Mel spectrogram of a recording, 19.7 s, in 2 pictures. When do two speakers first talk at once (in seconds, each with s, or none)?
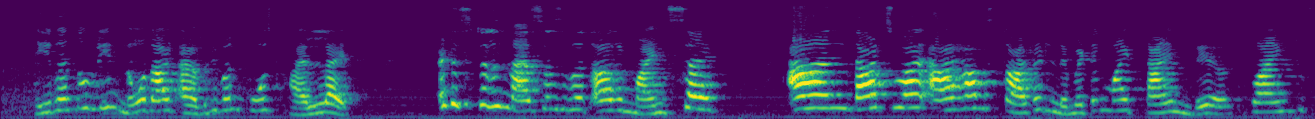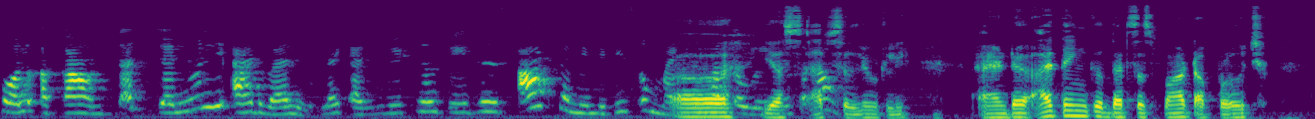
14.9 s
